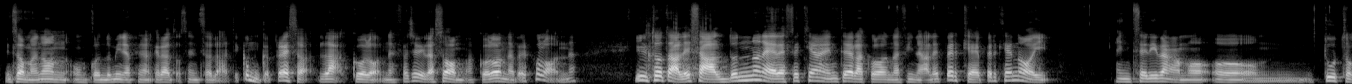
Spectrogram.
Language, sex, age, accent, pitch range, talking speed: Italian, male, 30-49, native, 110-135 Hz, 145 wpm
